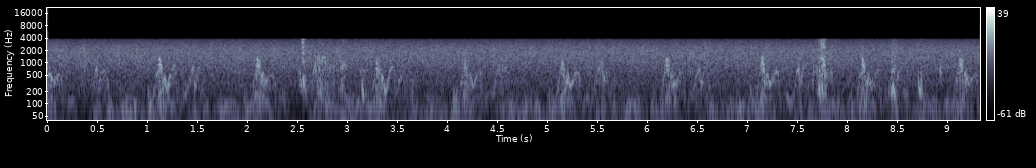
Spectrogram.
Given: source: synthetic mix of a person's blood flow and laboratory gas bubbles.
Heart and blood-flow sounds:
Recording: Doppler ultrasound of blood flow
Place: precordium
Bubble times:
2.48-3.03 s: bubbles
3.12-3.21 s: bubbles
7.63-7.89 s: bubbles
8.41-8.84 s: bubbles
8.92-8.97 s: bubbles
From the record:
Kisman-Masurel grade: 223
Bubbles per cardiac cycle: several, 3 to 8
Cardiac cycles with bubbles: 10 to 50%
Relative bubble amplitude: loud (0.450 to 0.775)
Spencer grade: 2 (many but less than half of the cardiac periods contain bubble signals, singularly or in groups)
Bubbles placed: only in the low amplitude regions of the cardiac cycle

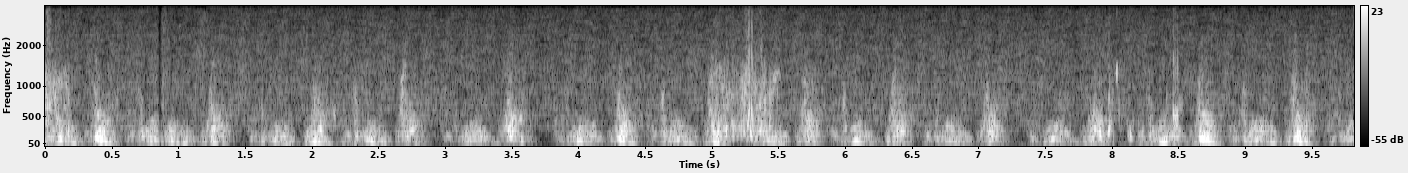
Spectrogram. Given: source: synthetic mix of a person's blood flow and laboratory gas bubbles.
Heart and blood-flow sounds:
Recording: Doppler ultrasound of blood flow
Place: precordium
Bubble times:
0.00-0.22 s: bubbles
5.00-5.54 s: bubbles
7.87-8.19 s: bubbles
8.41-8.54 s: bubbles
From the record:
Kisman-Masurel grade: 222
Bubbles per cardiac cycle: several, 3 to 8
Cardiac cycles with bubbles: 10 to 50%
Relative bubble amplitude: moderate (0.250 to 0.450)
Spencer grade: 2 (many but less than half of the cardiac periods contain bubble signals, singularly or in groups)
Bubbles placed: anywhere in the cardiac cycle

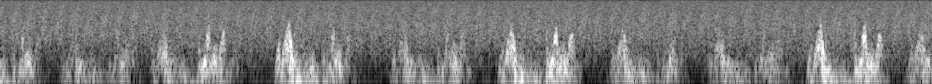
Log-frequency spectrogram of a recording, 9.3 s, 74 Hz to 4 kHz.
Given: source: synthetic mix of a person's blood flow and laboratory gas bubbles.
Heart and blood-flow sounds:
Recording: Doppler ultrasound of blood flow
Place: precordium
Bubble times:
no bubbles
From the record:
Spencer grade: 0 (complete lack of bubble signals)

